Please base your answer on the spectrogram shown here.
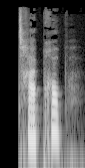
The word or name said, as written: træprop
